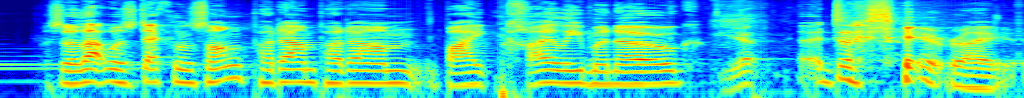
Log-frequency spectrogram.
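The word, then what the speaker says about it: Padam Padam: So that was Declan song, Padam. Padam by Kylie Manog.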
